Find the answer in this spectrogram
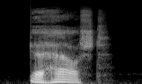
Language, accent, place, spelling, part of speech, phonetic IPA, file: German, Germany, Berlin, geherrscht, verb, [ɡəˈhɛʁʃt], De-geherrscht.ogg
- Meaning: past participle of herrschen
